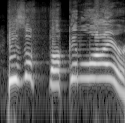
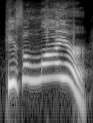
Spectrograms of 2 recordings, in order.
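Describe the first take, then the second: First: Much higher and louder, slow, leaning on fucking liar; furious. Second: Much higher, slow, loud He's a liar; angry. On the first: Streamer to viewers about the accuser, furious repeat. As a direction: escalate into full anger. Escalating angry rant. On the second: Streamer to viewers about the accuser, angry declaration. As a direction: spit out the accusation. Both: Real, not acted.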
